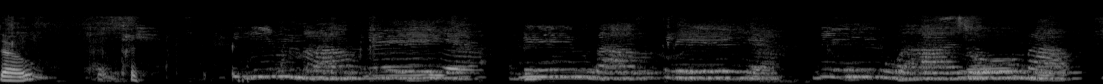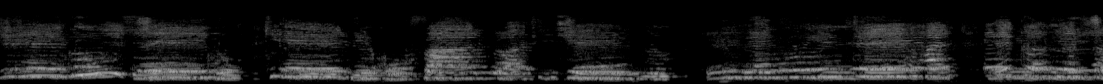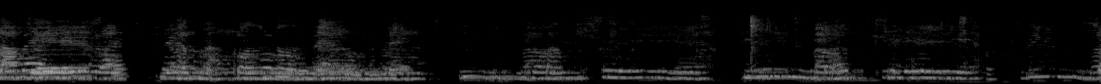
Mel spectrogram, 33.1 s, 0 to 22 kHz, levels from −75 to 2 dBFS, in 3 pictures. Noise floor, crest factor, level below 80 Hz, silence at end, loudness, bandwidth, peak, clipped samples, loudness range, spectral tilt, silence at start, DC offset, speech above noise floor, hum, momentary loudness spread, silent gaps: -64 dBFS; 22 dB; under -90 dBFS; 0 s; -35 LUFS; 11 kHz; -14 dBFS; under 0.1%; 10 LU; -3.5 dB/octave; 0 s; under 0.1%; 31 dB; none; 15 LU; none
